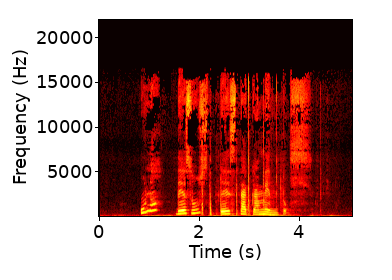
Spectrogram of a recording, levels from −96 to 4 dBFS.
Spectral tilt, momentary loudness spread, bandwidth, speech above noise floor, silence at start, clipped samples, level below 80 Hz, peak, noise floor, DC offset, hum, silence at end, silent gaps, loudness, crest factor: -3.5 dB/octave; 15 LU; 16.5 kHz; 34 dB; 0.85 s; under 0.1%; -56 dBFS; -6 dBFS; -57 dBFS; under 0.1%; none; 0.25 s; none; -22 LUFS; 18 dB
